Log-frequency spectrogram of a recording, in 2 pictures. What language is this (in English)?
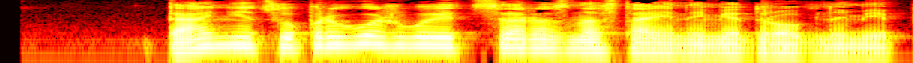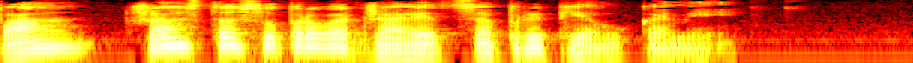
Belarusian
